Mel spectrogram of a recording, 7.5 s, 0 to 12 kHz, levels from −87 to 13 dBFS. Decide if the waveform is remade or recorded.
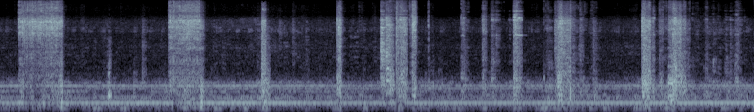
recorded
